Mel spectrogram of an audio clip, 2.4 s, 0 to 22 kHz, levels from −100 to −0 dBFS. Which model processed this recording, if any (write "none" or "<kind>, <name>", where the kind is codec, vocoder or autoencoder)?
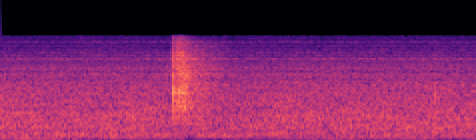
autoencoder, DAC-VAE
